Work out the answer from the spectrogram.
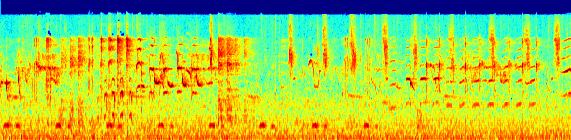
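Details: Common myna (Indian myna) bathing: varied whistled and squeaky chirps with harsh notes, mixed with bursts of flapping and splashing wings. Soft low repeated notes and brief voices sound in the background.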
